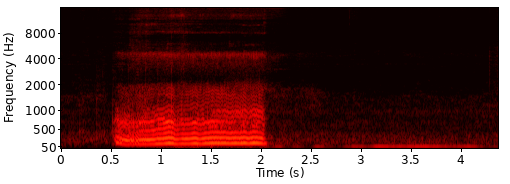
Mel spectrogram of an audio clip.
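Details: Pekingese snores in its sleep, a single loud, rattling, vibrating breath of about one and a half seconds, followed by quiet low breathing in a small room.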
